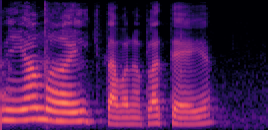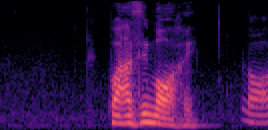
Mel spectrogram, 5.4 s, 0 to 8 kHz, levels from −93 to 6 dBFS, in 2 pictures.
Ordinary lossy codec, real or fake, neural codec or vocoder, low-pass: none; real; none; none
